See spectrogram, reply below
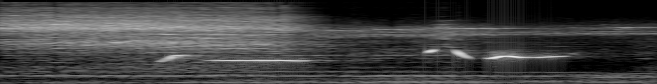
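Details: Hill myna kept as a pet, presented as saying "Assalamualaikum"; a brief pure whistled note, then a quick cluster of three short whistles over steady background hiss and a low hum, after a person's greeting.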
